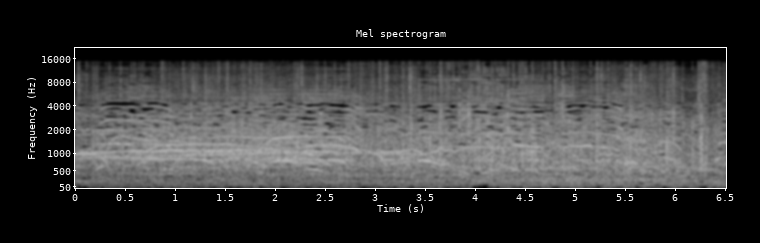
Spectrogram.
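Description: An audience at a live pop concert cheers and applauds loudly, with high excited shouts and screams rising over continuous clapping, sustained and close throughout.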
